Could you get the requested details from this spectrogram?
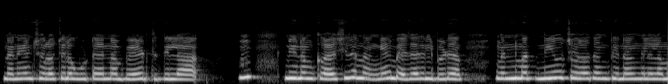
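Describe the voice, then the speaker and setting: A woman's voice: high voice, natural voice. Woman playing a plaintive hostel schoolboy. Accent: North Karnataka Kannada. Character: young schoolboy living away at a hostel. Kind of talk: family drama acting. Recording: muffled lo-fi recording.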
